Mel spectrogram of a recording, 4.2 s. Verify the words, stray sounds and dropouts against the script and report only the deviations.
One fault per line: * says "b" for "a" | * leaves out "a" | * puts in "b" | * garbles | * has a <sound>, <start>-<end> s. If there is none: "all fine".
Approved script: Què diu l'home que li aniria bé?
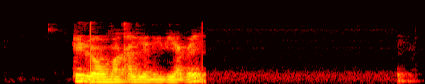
* leaves out "diu"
